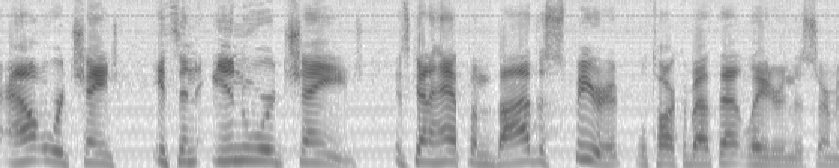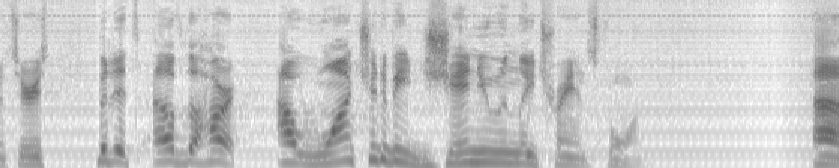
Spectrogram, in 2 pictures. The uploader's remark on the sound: Recorded at Madison Baptist Church in Madison WV.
